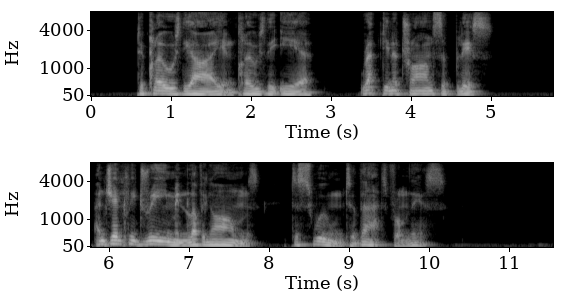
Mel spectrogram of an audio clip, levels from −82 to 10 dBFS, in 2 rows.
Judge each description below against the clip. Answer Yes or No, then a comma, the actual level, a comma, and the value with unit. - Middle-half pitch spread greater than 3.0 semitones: No, narrow, 2.6 semitones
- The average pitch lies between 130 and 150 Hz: No, very low, 90 Hz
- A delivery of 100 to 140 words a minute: Yes, slow, 135 wpm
